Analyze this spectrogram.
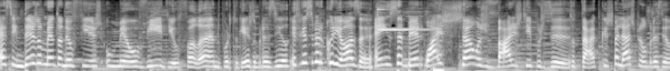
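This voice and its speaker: Over clear background music, a woman talks at a moderate pace. Her pitch is high and swings very widely. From Portugal. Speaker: reaction youtuber. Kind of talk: casual reaction video talk to camera. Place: home room. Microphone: studio mic.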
